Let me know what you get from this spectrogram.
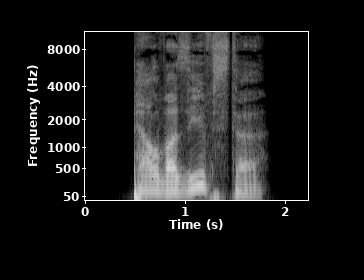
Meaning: inflection of pervasiv: 1. strong/mixed nominative/accusative feminine singular superlative degree 2. strong nominative/accusative plural superlative degree
- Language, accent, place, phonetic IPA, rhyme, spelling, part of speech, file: German, Germany, Berlin, [pɛʁvaˈziːfstə], -iːfstə, pervasivste, adjective, De-pervasivste.ogg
